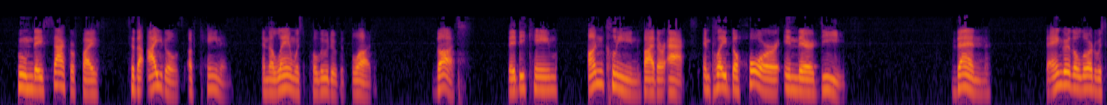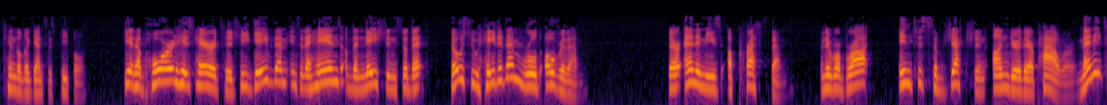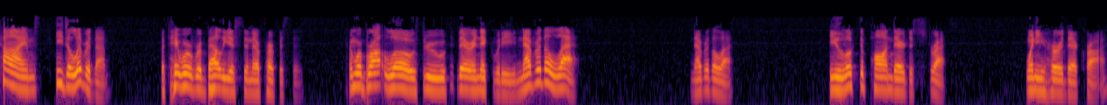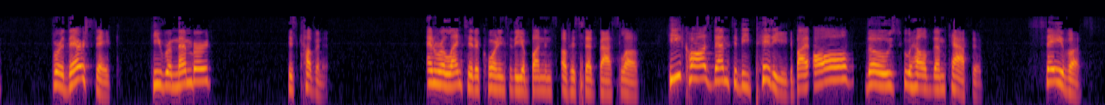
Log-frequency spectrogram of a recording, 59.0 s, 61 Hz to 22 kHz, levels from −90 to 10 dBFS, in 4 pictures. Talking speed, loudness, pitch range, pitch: 140 wpm, -21 LUFS, 140-195 Hz, 165 Hz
